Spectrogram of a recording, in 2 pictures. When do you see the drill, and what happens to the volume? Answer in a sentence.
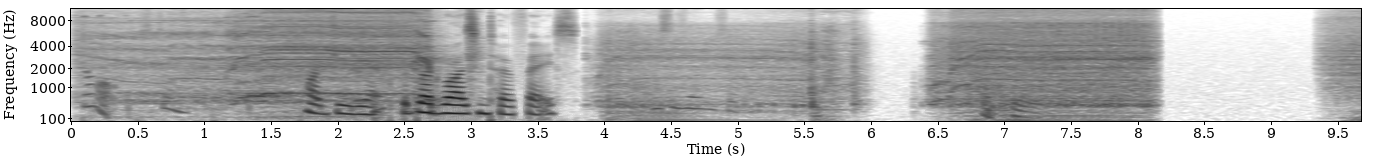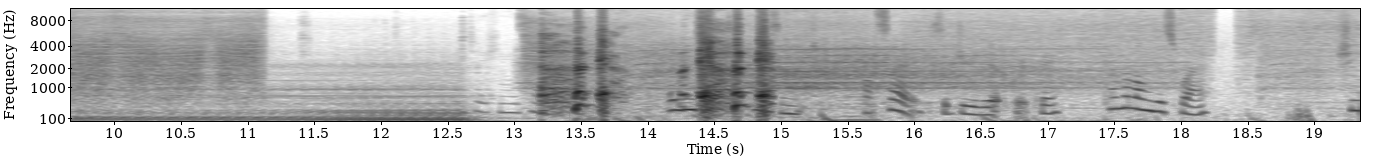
You can hear the drill from 0.0 to 8.2 s, getting quieter then louder; and from 13.0 to 19.2 s, getting louder then quieter.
